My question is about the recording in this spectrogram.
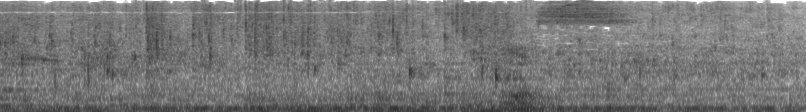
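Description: Kitchen tap running steadily into a stainless steel sink, the stream splashing as fruit is rinsed under it by hand.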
